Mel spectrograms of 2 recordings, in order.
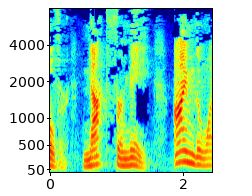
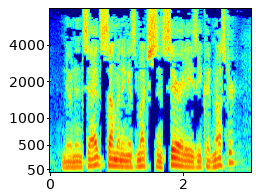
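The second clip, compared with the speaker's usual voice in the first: plain reading voice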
